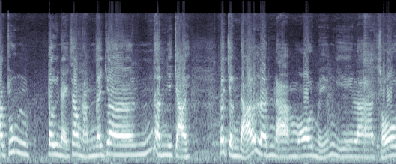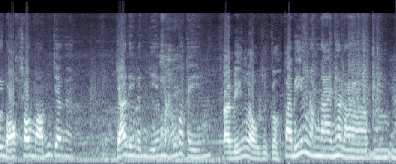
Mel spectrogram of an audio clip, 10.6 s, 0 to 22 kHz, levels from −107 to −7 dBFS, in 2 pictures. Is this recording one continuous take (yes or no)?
yes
